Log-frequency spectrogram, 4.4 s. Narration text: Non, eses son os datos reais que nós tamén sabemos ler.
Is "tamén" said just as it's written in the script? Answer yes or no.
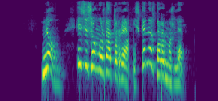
no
